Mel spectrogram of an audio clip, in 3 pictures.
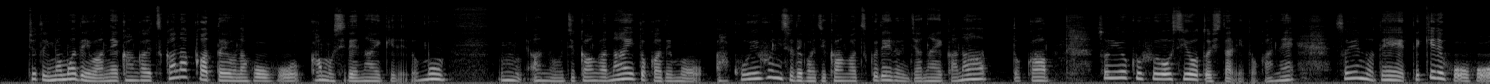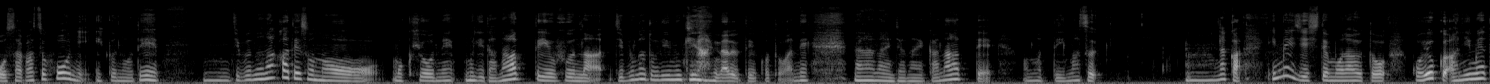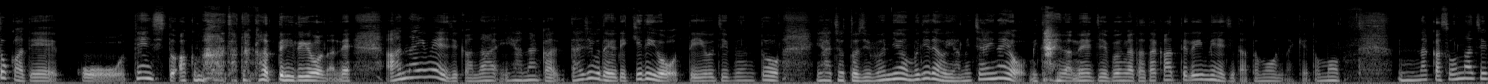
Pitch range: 165-235 Hz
